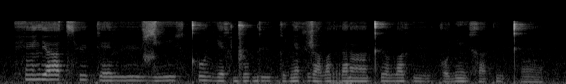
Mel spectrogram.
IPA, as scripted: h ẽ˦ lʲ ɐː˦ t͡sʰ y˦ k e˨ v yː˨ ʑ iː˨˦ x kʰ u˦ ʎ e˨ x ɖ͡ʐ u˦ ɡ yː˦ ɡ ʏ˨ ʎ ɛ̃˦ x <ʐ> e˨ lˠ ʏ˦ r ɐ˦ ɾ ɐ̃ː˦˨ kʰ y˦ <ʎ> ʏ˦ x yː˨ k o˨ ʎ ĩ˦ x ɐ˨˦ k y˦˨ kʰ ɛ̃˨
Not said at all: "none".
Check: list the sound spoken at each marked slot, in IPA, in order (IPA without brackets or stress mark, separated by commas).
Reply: ʐ, lˠ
